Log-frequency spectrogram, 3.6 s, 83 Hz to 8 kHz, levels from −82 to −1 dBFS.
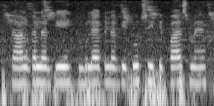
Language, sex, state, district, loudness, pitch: Hindi, female, Rajasthan, Bikaner, -14 LUFS, 220 Hz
